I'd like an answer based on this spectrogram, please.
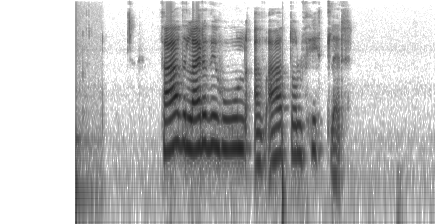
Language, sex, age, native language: Icelandic, female, 20-29, Icelandic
